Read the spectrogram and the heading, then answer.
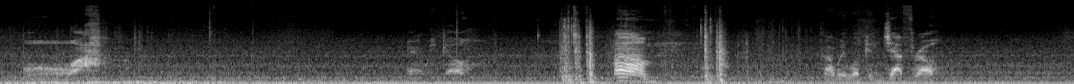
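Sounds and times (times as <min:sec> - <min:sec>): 
truck engine rumbling while maneuvering into a parking spot: 0:00.0 - 0:10.7
speech: 0:08.4 - 0:09.5.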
